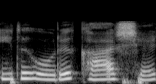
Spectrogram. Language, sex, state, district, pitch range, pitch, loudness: Tamil, female, Tamil Nadu, Nilgiris, 225-255 Hz, 245 Hz, -15 LUFS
